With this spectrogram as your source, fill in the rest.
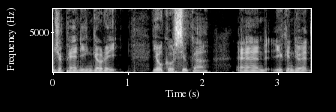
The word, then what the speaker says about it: Yokosuka: It's Yokosuka.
